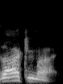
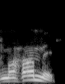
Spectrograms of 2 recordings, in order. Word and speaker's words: Muhammad: Muhammad's name is not properly pronounced as Akmad. Muhammad's name is properly pronounced as Muhammad.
